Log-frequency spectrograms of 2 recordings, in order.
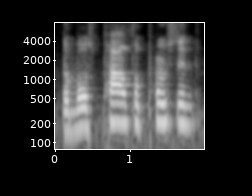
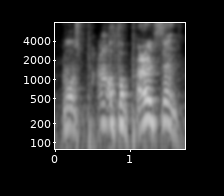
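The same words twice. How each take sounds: First: Loud, punched emphasis; emphatic. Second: Said in the usual way. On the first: Real, not acted. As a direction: hammer the phrase home. Emphatic rant repeats phrase.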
